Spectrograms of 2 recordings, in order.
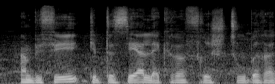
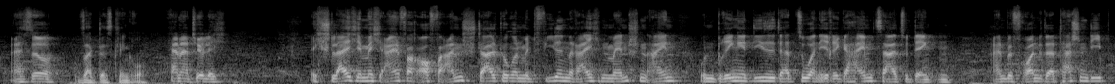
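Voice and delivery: kangaroo voice; 7 semitones higher than usual. Acted. Kangaroo fanning itself with play money, smug higher voice. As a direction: deliver it like a smug know-it-all.

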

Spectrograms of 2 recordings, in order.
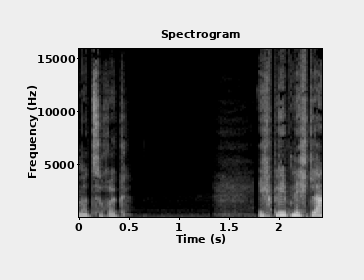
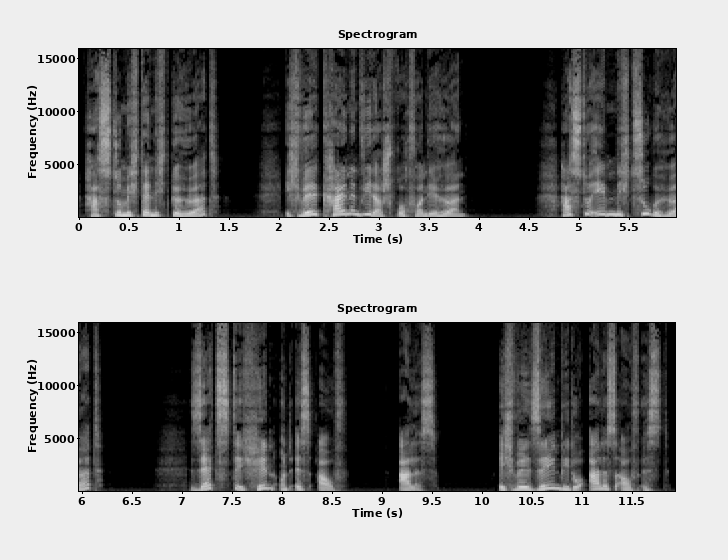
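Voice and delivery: loud, raised, commanding anger; angry scolding; 4 semitones higher, 6 dB louder than usual. A narrator's reading. Father orders his daughter to sit and eat everything, angry. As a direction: hammer out the orders angrily.

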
